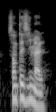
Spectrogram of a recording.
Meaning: centesimal
- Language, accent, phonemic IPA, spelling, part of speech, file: French, France, /sɑ̃.te.zi.mal/, centésimal, adjective, LL-Q150 (fra)-centésimal.wav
